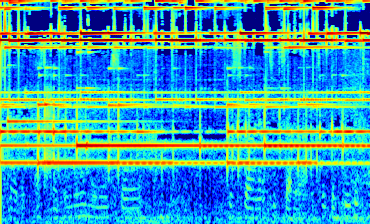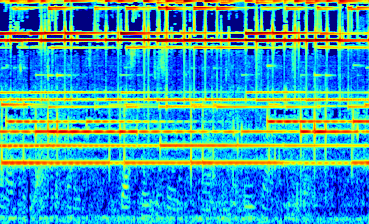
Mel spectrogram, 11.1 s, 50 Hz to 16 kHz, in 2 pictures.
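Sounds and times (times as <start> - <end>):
chimes ringing: 0.0 - 11.0.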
